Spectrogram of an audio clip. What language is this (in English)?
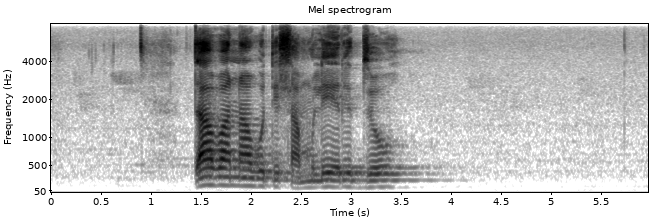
Tsonga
